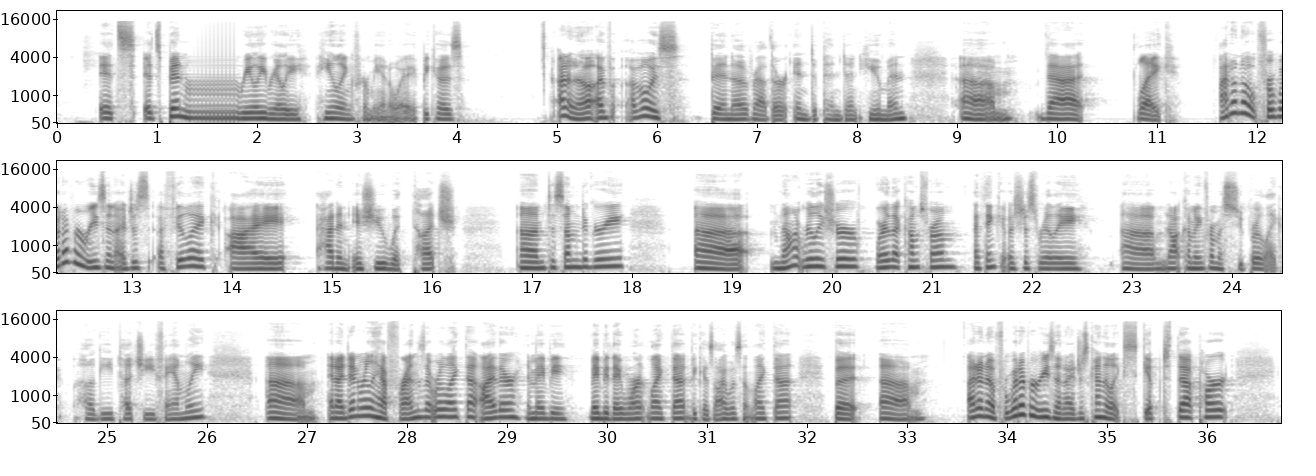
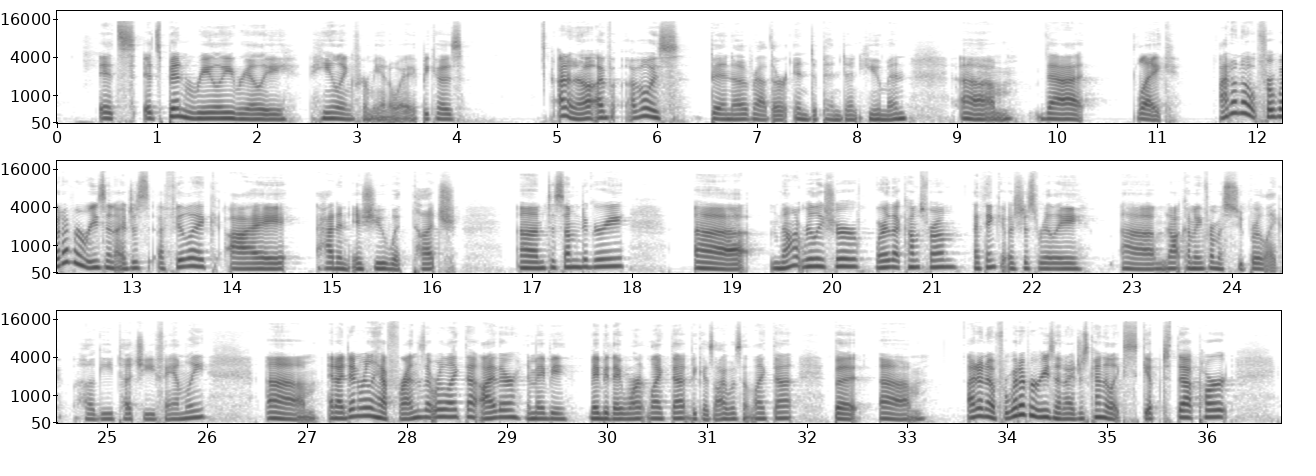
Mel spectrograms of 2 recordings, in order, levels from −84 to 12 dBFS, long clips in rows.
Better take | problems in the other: second | audio freezing; at 1.5 s

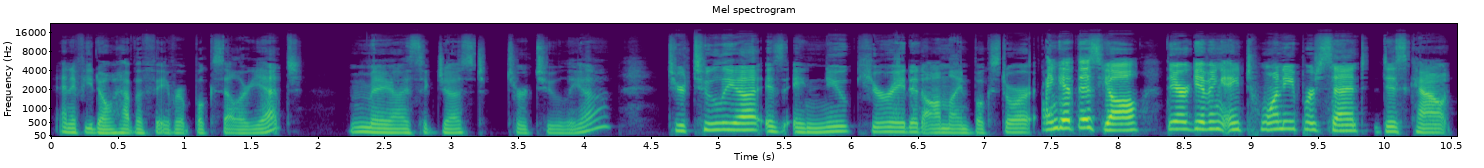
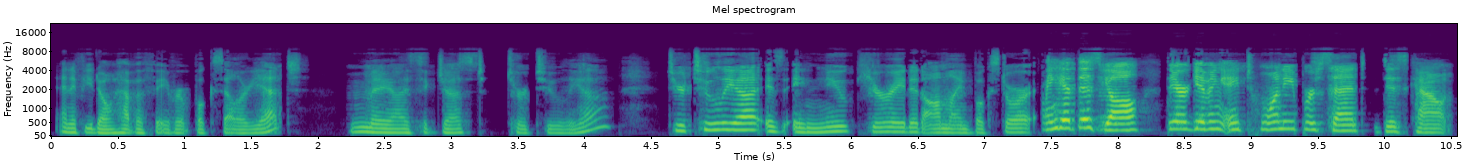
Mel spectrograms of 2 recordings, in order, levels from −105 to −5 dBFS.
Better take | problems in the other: first | garbled, watery; badly; nothing above 7.5 kHz; slightly in the first

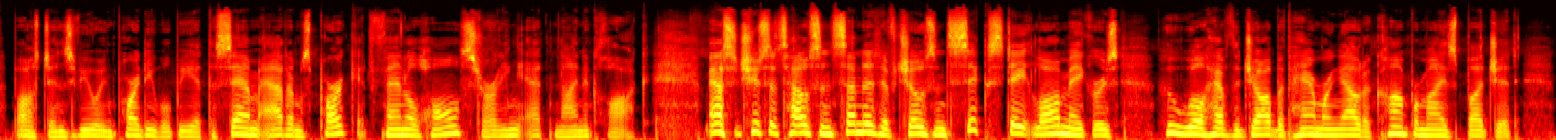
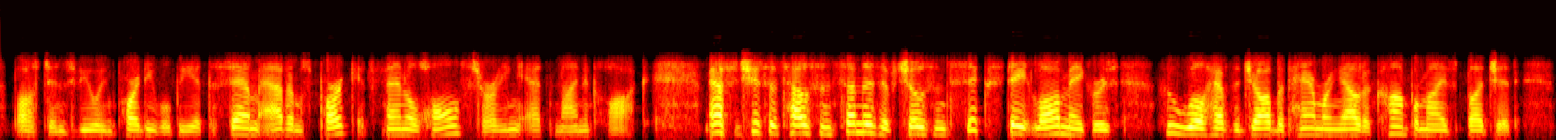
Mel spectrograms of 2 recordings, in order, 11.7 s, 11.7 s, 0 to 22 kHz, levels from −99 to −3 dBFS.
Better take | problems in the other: first | phone-call audio; nothing above 3.5 kHz

